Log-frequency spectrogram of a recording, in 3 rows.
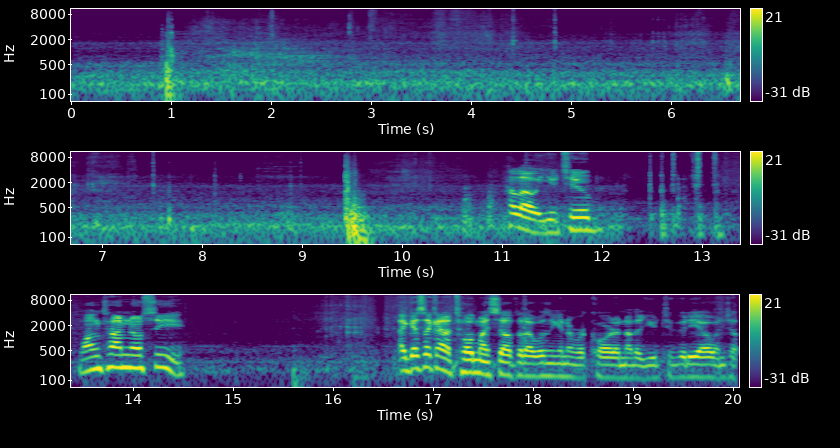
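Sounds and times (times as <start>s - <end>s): thump: 1.0s - 2.0s
steady low hum: 1.0s - 4.6s.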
